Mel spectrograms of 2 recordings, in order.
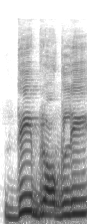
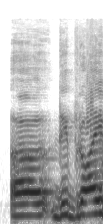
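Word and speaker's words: de Broglie: इसीलिए इनके सपोर्ट में, बोर के सपोर्ट में वैज्ञानिक आए, और डी ब्रोगली जिनका नाम था, डी ब्रॉय भी कहते हैं बहुत सारे लोग इन्हें, कोई प्रॉब्लम नहीं है प्रोनाउंसिएशन से इस तरीके का।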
